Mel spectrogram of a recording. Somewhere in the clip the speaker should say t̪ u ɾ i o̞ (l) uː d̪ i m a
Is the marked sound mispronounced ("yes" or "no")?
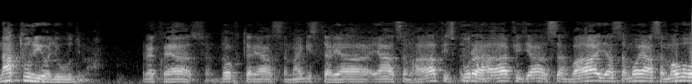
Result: yes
